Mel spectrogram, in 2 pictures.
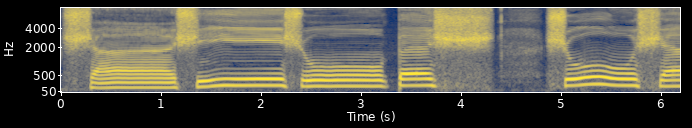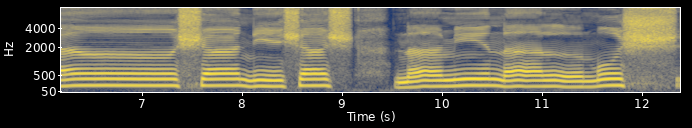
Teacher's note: Ini huruf shin ini berasal dari tengah lidah.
